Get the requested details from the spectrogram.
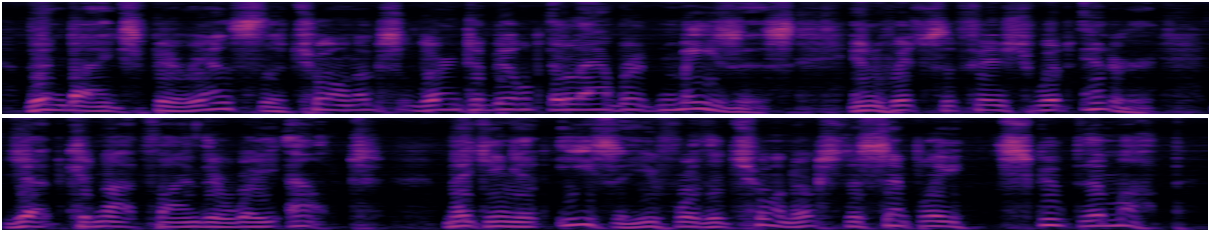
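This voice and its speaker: With an American accent, a man speaks at a moderate pace in a dark, mellow, somewhat breathy voice of fairly high pitch with ordinary pitch variation. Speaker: radio broadcaster. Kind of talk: audiobook narration.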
